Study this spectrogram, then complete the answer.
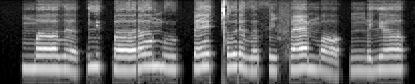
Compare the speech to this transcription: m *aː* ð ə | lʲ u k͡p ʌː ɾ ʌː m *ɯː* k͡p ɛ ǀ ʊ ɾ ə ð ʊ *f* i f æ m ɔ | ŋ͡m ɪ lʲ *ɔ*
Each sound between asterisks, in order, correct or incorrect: incorrect, incorrect, incorrect, incorrect

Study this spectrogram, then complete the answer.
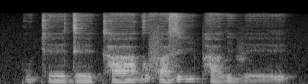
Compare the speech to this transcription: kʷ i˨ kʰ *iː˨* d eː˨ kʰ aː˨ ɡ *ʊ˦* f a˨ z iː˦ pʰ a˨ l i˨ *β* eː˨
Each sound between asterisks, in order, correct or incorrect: incorrect, correct, correct

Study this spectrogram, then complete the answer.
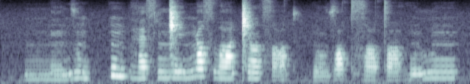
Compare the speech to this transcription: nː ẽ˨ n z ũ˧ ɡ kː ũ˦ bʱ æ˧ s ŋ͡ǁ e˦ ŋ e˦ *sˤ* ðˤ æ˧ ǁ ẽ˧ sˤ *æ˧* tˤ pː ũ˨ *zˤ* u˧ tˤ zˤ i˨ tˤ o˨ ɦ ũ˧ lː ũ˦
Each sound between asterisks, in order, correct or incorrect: correct, incorrect, correct

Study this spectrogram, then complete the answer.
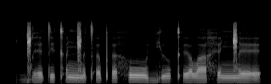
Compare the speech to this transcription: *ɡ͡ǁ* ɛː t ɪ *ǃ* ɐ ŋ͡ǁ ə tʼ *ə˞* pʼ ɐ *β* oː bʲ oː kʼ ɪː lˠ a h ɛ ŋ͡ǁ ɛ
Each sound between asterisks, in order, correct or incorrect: correct, incorrect, incorrect, incorrect

